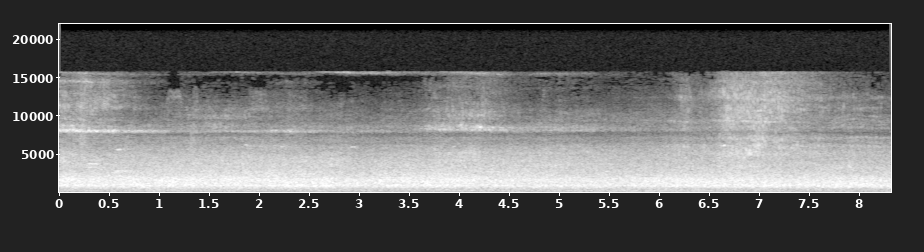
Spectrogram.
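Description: Electric scooters whir past close by.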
